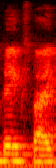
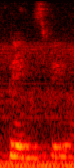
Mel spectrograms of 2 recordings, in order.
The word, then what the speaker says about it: Bigsby: Shout out to the Big Spy kid. Shout out to the kid. It's Bigsby, by the way.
